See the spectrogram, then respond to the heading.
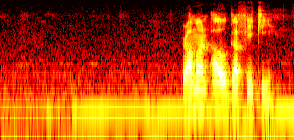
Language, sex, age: English, male, 20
